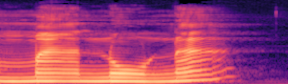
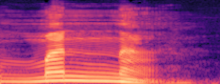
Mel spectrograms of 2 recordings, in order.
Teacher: Lah ini asalnya manuna, nuna dibaca manna, itu namanya idgham.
